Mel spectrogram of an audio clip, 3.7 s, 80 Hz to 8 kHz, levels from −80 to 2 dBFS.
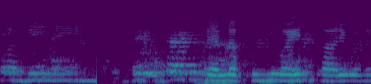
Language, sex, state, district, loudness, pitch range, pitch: Kannada, female, Karnataka, Shimoga, -45 LUFS, 205-230 Hz, 215 Hz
